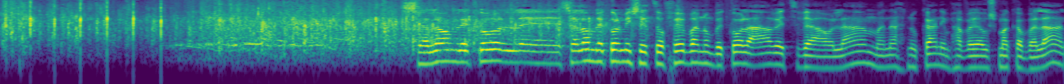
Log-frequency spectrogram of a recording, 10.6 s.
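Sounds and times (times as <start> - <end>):
audience applause: 0.0 - 7.8
speech: 4.2 - 10.6.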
